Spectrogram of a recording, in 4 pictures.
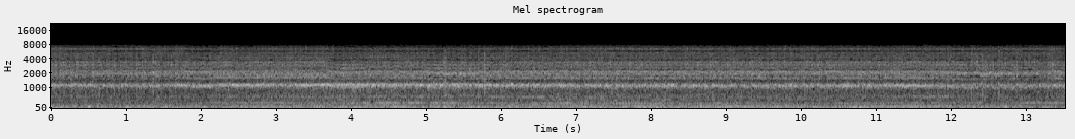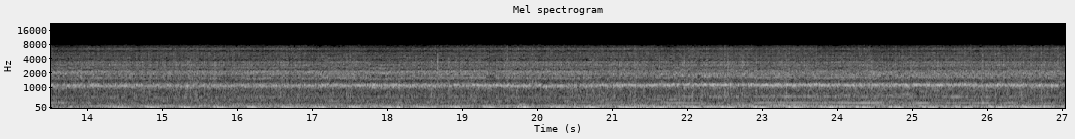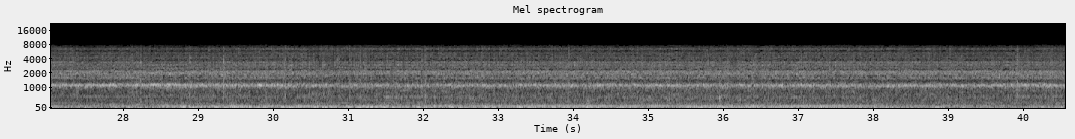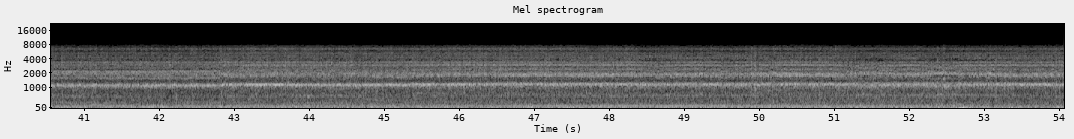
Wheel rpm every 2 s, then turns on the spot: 150, 140, 140, 140, 140, 140, 140, 140, 140, 140, 140, 150, 150, 140, 140, 140, 140, 140, 140, 140, 140, 150, 150, 150, 150, 150, 150.
none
